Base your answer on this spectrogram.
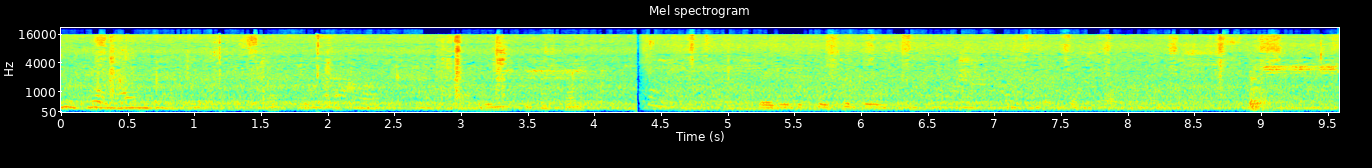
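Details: Beekeeping scene with honey bees at an apiary hive: a constant deep buzzing band beneath frequent clicks, handling knocks and some speech.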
